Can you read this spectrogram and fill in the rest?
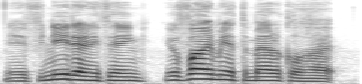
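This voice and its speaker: A man's voice: a little high, expressive, quick pace, clean tone, dry recording, studio quality, natural voice. A man playing a frank, easygoing guild medic in a fantasy game audiobook. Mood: breezy, joking.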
